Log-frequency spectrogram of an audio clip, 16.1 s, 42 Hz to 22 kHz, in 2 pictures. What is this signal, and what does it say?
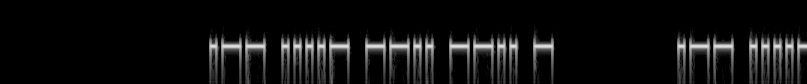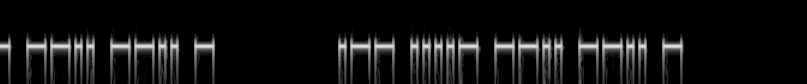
Morse code, heard as a keyed tone, about 21 wpm, 700 Hz. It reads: W4ZZT W4ZZT W4ZZT
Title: USA Call Signs - 5 Characters - Repeated 3x - 20wpm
